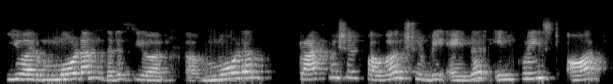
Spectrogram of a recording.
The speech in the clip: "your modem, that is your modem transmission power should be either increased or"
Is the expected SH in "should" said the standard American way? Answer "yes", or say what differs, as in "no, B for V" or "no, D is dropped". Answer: yes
